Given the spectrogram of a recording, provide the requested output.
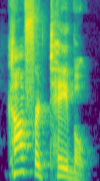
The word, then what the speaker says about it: comfortable: Comfortable, comfortable. Não existe essa pronúncia. A pronúncia é comfortable. Comfortable. Comfortable. E tem muita gente que pronuncia comfortable. Comfortable é comfortable. Comfortable. Comfortable. A primeira sílaba é a sílaba forte.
